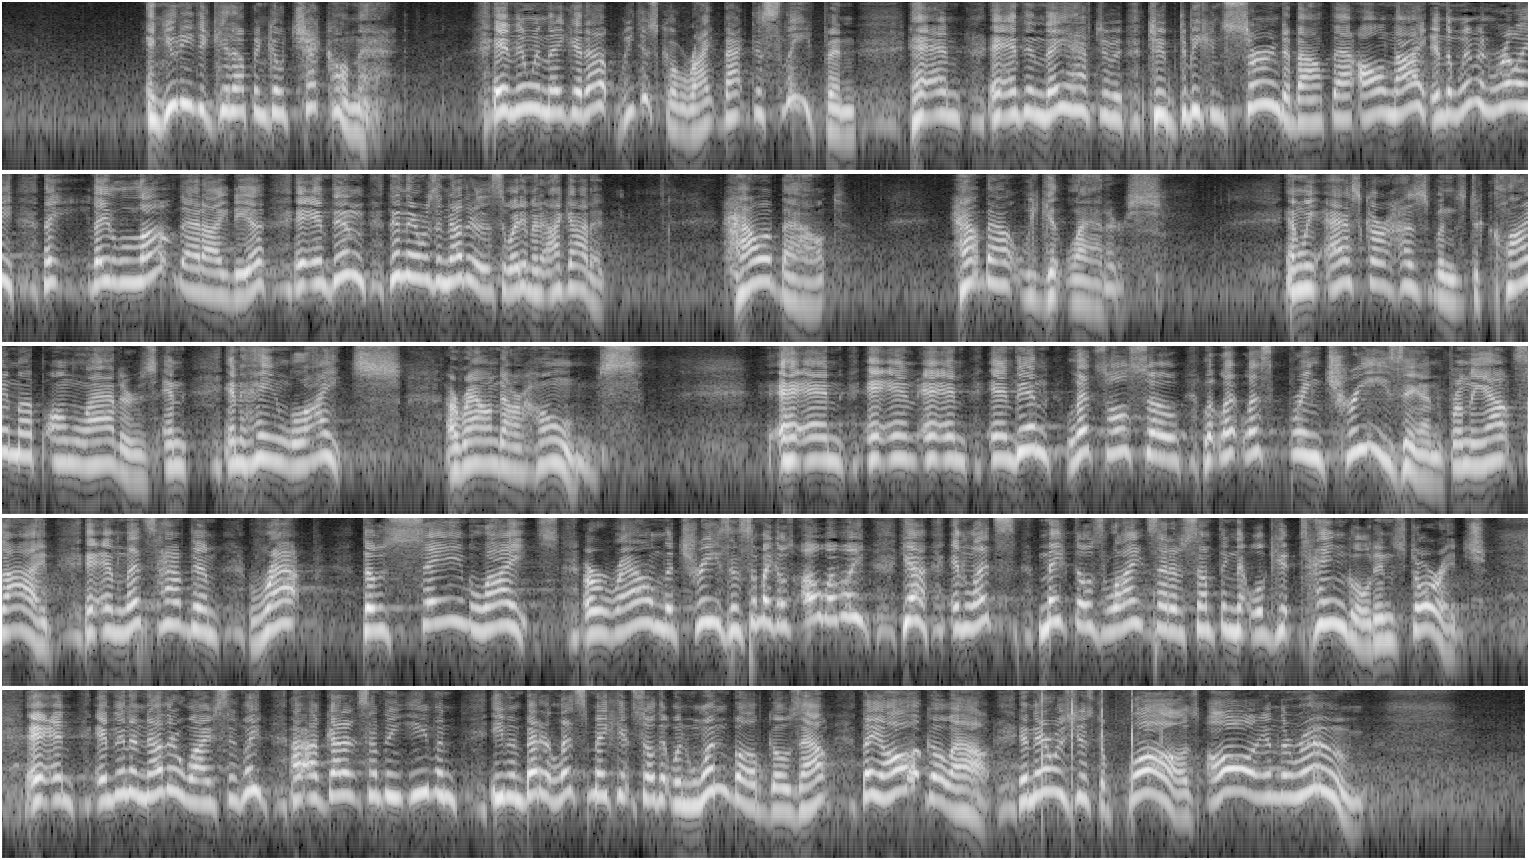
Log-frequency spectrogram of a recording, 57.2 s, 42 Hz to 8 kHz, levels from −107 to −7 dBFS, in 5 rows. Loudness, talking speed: -24 LUFS, 180 wpm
